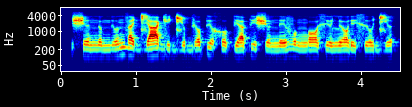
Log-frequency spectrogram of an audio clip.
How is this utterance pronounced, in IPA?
ʃ ɘ n ɵ mʲ o n z a d͡ʑ a ɡʲ e d͡ʑ ɵ bʲ ɔ pʲ ɔ x o pʲ a pʲ e ʃ ɵ n e v o ŋ ɔ xʲ ɵ lʲ ɔ ɾʲ ɘ xʲ o d͡ʑ ɘ

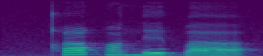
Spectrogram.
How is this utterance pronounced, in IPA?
qʰ i q ã n e b a

